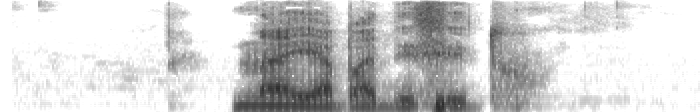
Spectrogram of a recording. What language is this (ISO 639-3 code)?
ell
